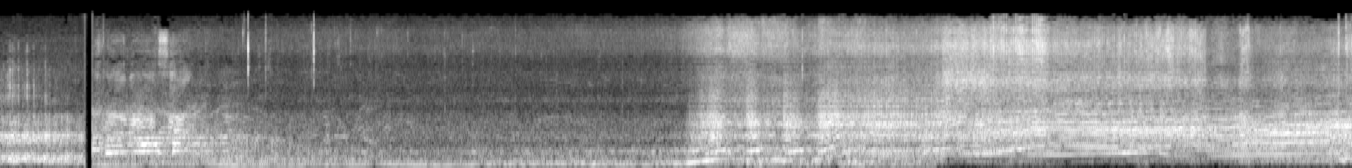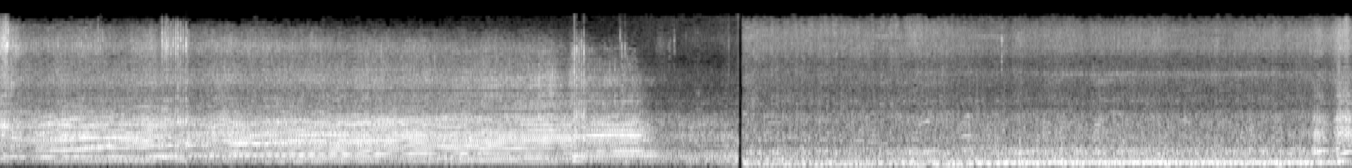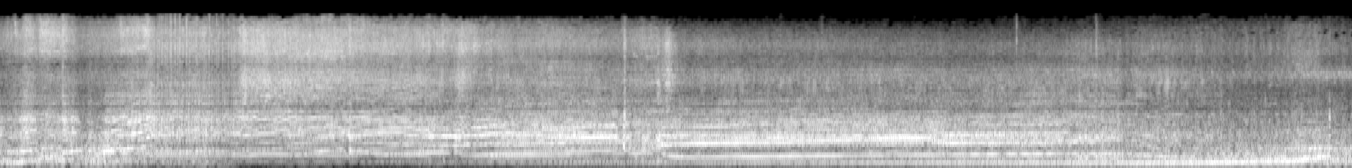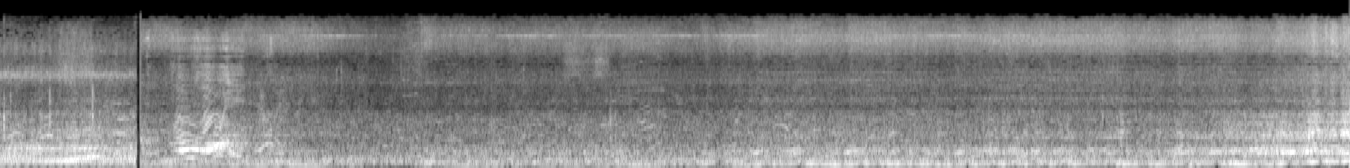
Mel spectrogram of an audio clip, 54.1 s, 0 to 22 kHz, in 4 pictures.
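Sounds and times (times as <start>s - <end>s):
car engine droning: 0.0s - 54.0s
car engines accelerating hard: 0.0s - 54.0s.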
